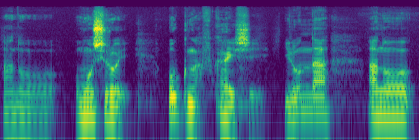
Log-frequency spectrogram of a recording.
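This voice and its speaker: A man's voice: medium pitch, animated, takes it slowly, darkish tone, no room sound. A man talking casually as a podcast guest, earnest and eager to agree. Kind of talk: casual chat.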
